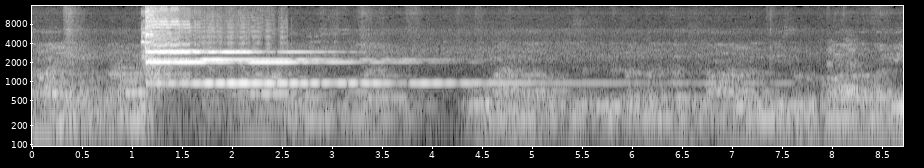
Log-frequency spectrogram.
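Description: A brass temple bell struck once about a second in, its clear ringing tone dying away slowly over several seconds. A group of voices chants throughout.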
